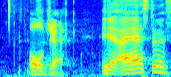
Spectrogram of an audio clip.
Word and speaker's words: Oljaca: i i can we say your last name ole jack yeah i asked him if his name it's it's spelled like a o-l-j-a-c-a and i said is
